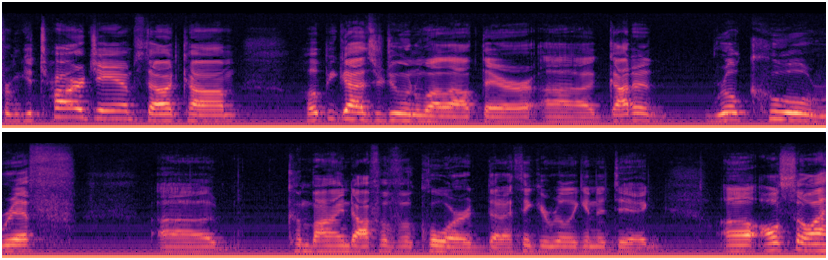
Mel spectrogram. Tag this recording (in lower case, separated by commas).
speech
